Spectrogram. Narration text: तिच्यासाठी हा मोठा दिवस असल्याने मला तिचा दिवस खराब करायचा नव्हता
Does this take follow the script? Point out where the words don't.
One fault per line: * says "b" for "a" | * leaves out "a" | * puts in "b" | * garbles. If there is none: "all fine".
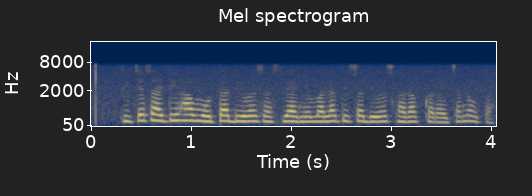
all fine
